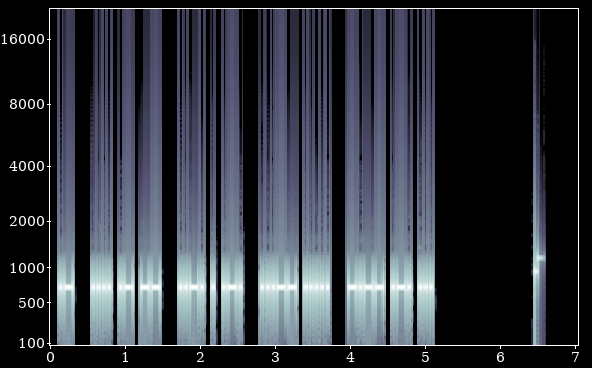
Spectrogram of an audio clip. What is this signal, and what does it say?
Morse code, heard as a keyed tone, about 33 wpm, 700 Hz. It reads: A HAM FER 35 YRS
